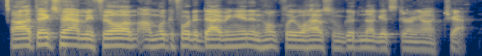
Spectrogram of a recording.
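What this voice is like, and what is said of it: Massachusetts accent. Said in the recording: “I can tell by your accent, you're from Massachusetts”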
